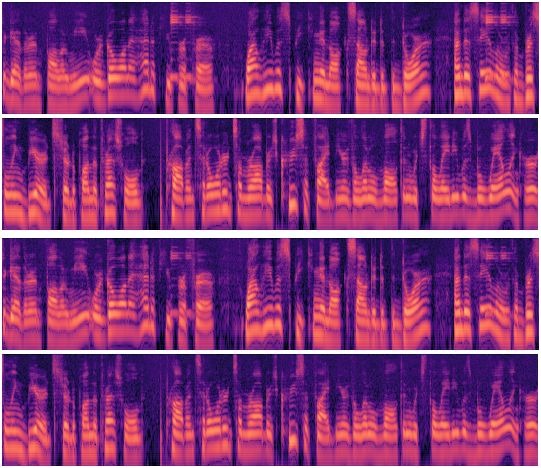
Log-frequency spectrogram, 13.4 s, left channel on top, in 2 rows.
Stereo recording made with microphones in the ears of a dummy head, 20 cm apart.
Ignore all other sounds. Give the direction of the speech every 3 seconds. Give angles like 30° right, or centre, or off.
60° right, 30° right, 30° left, 60° left, 70° left.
